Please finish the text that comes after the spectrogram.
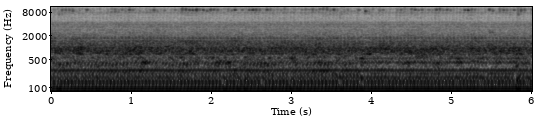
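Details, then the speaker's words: MTD Yard Machine mower with a Briggs engine, after a head gasket replacement (it had been smoking and belching oil), primed and running: a steady, even beat with no misses or surging. It runs well. "oh yeah it's running well it's actually running well let's give it a minute"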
